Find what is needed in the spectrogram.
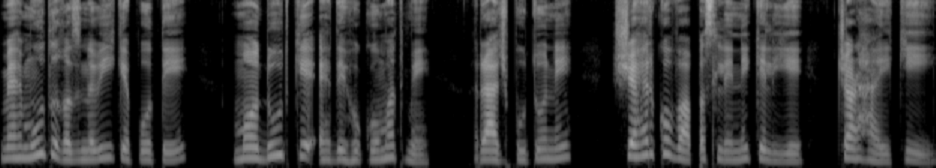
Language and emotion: Urdu, neutral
